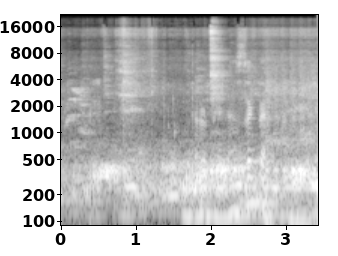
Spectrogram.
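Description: A checker-patterned male racing pigeon coos close by in a low, rolling run while someone talks over it throughout.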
